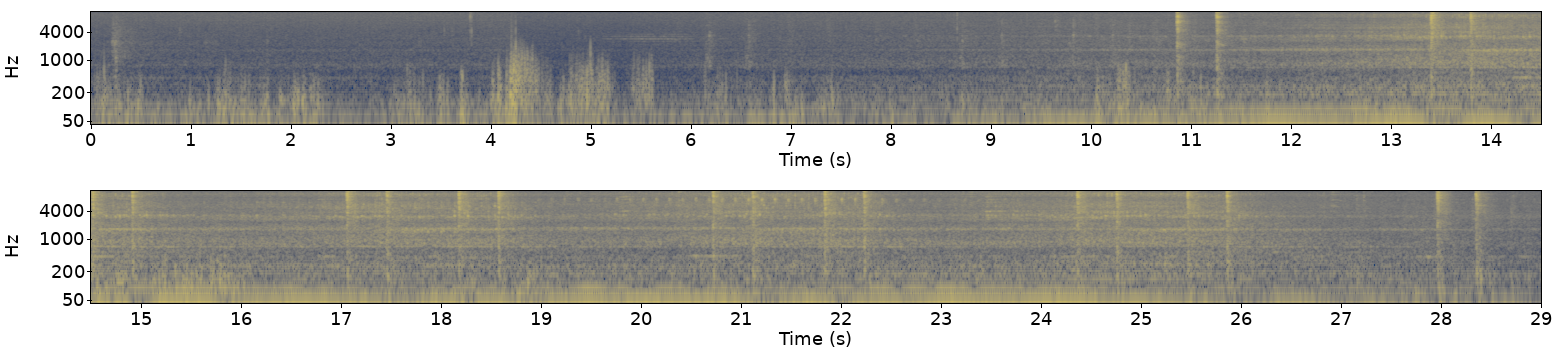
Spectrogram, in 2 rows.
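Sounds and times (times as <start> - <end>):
diesel engine drone: 5.8 - 29.0
train wheels clicking over rail joint: 8.6 - 11.6, 12.3 - 15.2, 16.9 - 18.9, 20.4 - 26.2, 27.8 - 29.0.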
